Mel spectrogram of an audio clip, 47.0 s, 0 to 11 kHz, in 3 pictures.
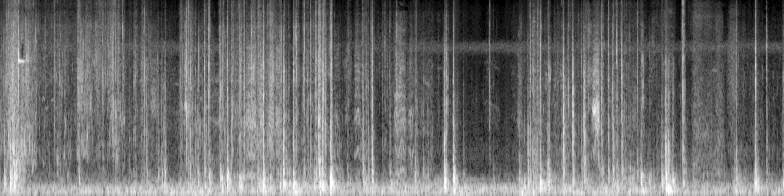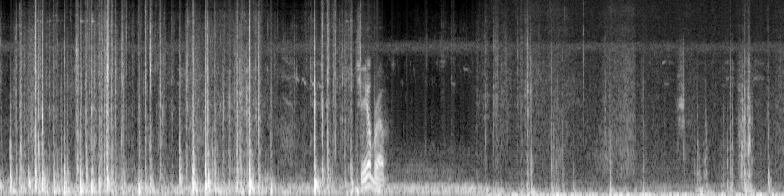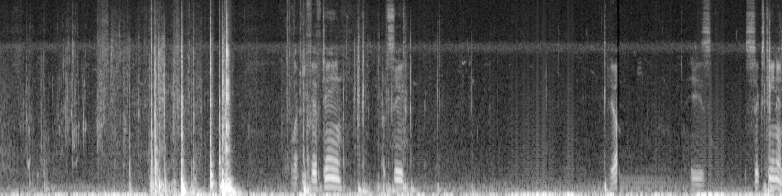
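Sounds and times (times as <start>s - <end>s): knocks and rattles on plastic kayak: 0.0s - 23.1s, 25.2s - 42.4s, 46.6s - 47.0s
steady low rumble: 22.9s - 32.5s.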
